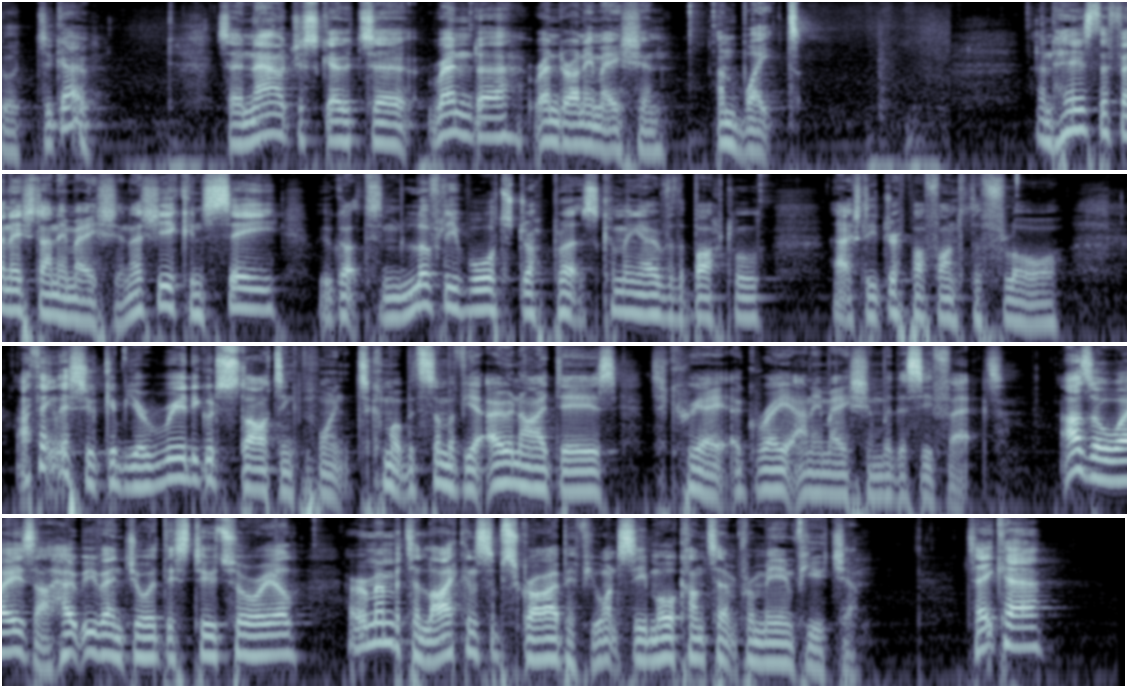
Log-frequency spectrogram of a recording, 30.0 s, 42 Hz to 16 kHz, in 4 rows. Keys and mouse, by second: 1.8 ctrl+s.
